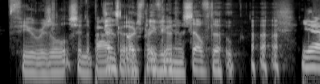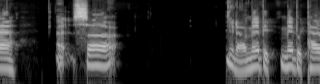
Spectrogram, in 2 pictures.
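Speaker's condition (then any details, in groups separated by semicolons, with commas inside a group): No condition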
